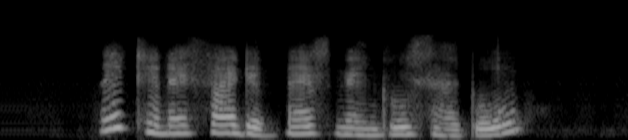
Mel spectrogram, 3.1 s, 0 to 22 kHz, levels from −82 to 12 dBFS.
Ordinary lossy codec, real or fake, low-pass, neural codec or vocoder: none; fake; none; codec, 16 kHz, 1 kbps, FreqCodec, smaller model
